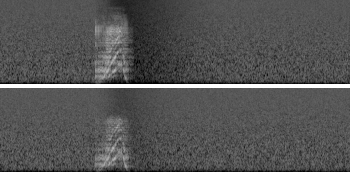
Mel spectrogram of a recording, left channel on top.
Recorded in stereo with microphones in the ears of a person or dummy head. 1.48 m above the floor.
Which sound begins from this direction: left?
A zipper, at 0.9 s.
